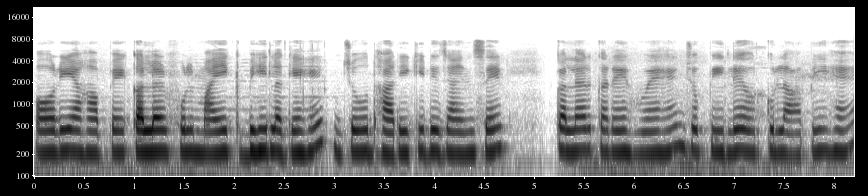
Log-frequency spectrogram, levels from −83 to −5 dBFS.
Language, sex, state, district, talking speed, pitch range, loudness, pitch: Hindi, female, Uttarakhand, Tehri Garhwal, 170 wpm, 210-220 Hz, -19 LUFS, 215 Hz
